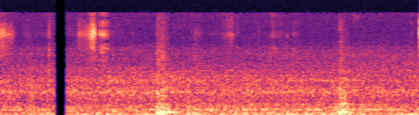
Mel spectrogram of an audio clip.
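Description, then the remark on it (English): Car windshield wipers sweep faintly in the rain in Texas, two soft strokes about a second and a half apart over a steady, loud wash of rain and engine rumble, with a brief cut near the start. “Yes, as you can tell from the sound of our windshield wipers, it is raining here in Texas.”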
